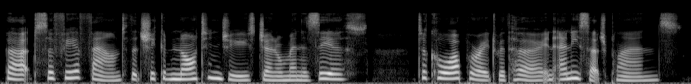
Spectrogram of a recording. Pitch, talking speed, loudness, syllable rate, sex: 225 Hz, 155 wpm, -17 LUFS, 4.8 syllables/s, female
